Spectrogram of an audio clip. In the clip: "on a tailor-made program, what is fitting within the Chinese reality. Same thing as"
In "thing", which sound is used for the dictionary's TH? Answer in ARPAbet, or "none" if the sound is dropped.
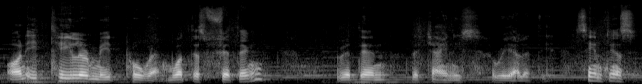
T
